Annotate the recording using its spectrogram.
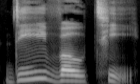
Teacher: The stress is on the last syllable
